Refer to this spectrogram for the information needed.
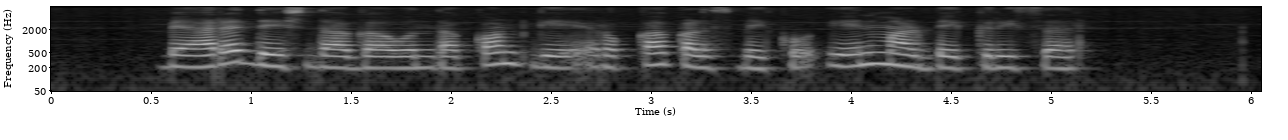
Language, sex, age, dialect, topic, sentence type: Kannada, female, 18-24, Dharwad Kannada, banking, question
